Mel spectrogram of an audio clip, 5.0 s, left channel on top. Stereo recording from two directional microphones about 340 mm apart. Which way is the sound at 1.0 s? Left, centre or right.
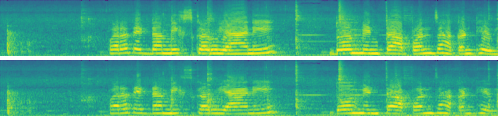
Left.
